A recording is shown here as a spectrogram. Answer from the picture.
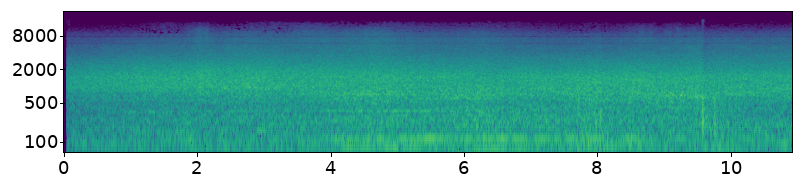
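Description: Steady road traffic noise heard from beneath a bridge, with a deeper low rumble swelling through the middle and fading near the end; a single sharp click shortly before the end.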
